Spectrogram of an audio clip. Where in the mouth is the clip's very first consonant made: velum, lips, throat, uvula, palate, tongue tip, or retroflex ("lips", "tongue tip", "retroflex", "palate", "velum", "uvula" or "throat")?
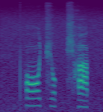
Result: lips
